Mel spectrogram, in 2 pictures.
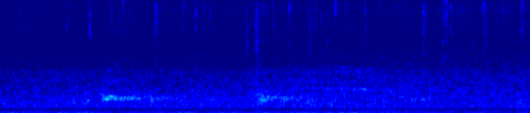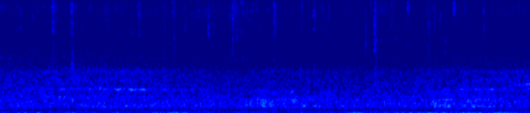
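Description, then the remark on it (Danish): A continuous underwater wash of water slapping against a boat hull, dense and rumbling in the low range, dotted with faint ticks and pops, steady throughout with no voices. “Men der er meget lyd af bølge mod båd.”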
